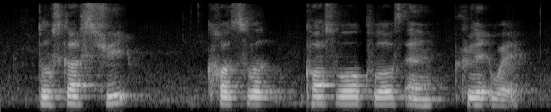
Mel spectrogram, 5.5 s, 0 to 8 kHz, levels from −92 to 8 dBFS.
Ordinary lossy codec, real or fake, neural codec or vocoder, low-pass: none; fake; codec, 16 kHz, 4 kbps, X-Codec, HuBERT features, trained on balanced general audio; 7.2 kHz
